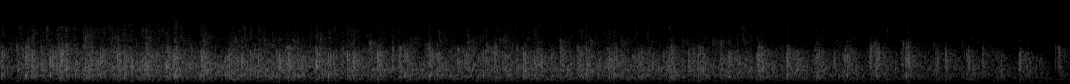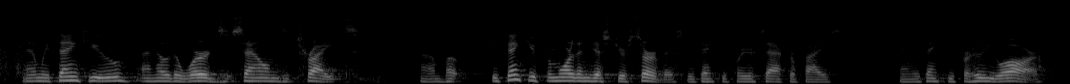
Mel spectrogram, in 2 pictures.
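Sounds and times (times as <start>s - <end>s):
audience applause: 0.0s - 10.9s
speech: 11.0s - 21.2s.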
